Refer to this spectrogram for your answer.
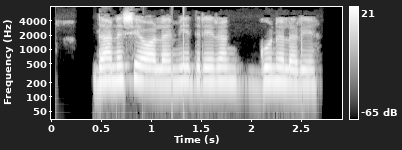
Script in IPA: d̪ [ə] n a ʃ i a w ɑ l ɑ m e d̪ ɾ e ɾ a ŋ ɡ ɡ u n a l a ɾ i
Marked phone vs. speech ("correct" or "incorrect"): incorrect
